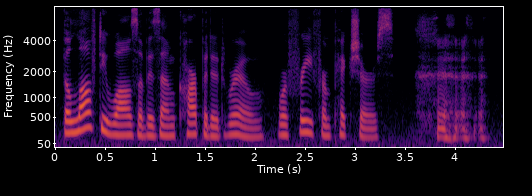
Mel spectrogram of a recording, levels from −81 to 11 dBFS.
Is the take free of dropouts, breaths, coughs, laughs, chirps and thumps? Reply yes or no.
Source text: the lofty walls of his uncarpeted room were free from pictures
no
